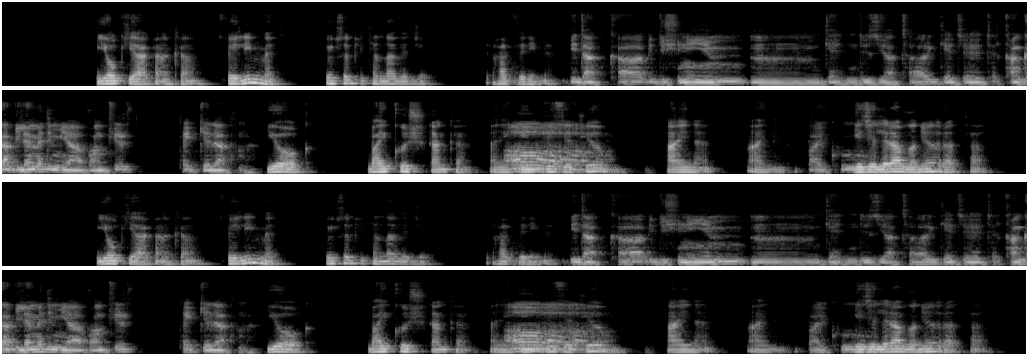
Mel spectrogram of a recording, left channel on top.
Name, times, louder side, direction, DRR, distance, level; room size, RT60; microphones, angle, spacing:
voice 1, 0.9-2.8 3.2-4.3 4.9-5.5 12.9-13.3 13.9-16.3 16.9-17.3 17.7-18.1 18.8-20.1, left 2 dB, 65° left, 0.6 m, -21 dB
voice 2, 5.7-11.5 12.1-12.8 15.3-16.4 18.3-19.1, left 1 dB, 45° left, 2.2 m, -24 dB
8.6 x 3.9 x 2.8 m
head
